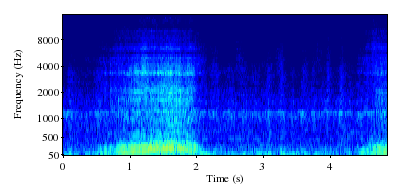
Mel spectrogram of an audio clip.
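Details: Rough, vibrating snores on inhalation roughly every four seconds, with faint background noise, possibly at a beach; typical snoring.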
